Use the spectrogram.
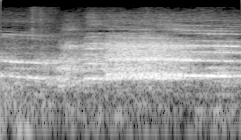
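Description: Rooster crowing carries through a fall poultry show, one drawn-out call rising and holding over a faint background of hall noise.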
